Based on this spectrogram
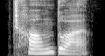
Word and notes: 长短: cháng duǎn

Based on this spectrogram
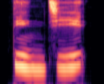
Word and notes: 顶级: dǐng jí

